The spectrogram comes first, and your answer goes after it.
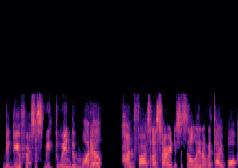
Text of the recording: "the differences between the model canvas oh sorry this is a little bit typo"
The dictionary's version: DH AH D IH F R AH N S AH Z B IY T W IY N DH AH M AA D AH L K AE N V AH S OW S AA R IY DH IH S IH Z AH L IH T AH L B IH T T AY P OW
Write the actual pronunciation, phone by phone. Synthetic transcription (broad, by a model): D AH D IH F R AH N S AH S B IY T W IY N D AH M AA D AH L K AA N F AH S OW S AA R IY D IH S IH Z AH L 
